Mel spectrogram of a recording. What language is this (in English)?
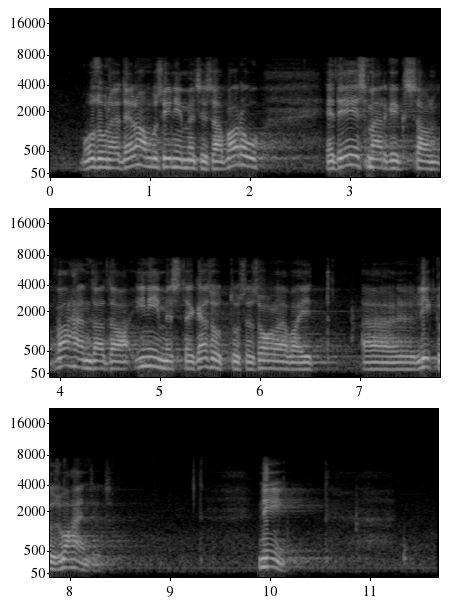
Estonian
